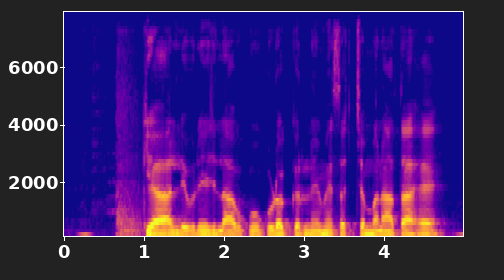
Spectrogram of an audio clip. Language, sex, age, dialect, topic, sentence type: Hindi, male, 18-24, Kanauji Braj Bhasha, banking, statement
